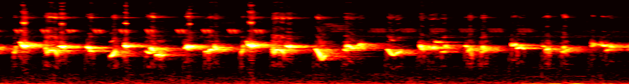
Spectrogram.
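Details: Sooty-headed bulbul singing a loud ngeropel song in a wild-type voice. A fast, unbroken string of bright, slurred chirps repeats about twice a second, fairly even in pitch and rhythm.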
